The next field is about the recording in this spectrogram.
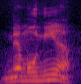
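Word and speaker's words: pneumonia: infection हो जाता है उससे निमोनिया कहते हैं उसे बीमारी को तो वो एन से अनाउंस होती है निमोनिया मगर उससे पहले पी आता है तो पी एन से पहले आएगा तो हमेशा वो साइलेंट रहेगा आवाज नहीं करेगा इसी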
